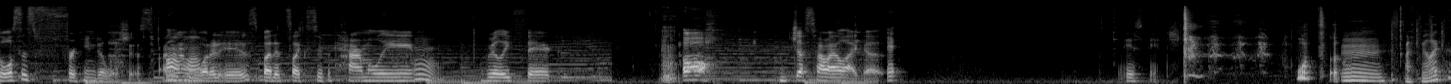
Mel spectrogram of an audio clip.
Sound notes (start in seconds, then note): 6.6 snorts; 11.9 laughing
